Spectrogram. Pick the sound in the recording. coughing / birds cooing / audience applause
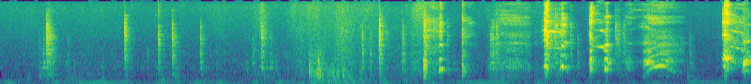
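coughing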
